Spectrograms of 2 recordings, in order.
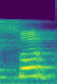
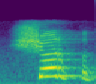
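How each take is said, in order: First: The word begins with a plain s sound. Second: The word begins with an sh sound. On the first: The speaker calls it wrong. "सुर्प नहीं" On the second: The speaker calls it right. "शुर्प था"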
